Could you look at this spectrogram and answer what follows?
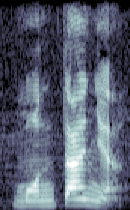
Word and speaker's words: montaña: Mountain in Spanish is montaña. Montaña. So obviously the pronunciation is different. And you gotta pay attention to the ña sound, or the sound of this peculiar letter ñ.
